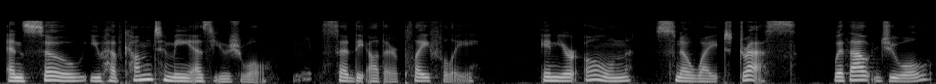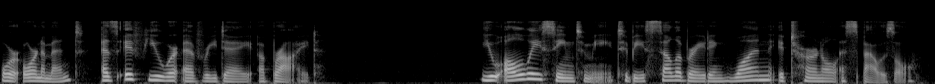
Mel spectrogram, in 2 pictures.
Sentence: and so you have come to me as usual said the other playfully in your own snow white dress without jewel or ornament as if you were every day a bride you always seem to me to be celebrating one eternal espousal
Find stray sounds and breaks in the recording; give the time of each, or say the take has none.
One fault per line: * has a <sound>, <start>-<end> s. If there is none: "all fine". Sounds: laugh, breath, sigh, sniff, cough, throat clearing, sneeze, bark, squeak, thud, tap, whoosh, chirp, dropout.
* has a laugh, 2.9-3.1 s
